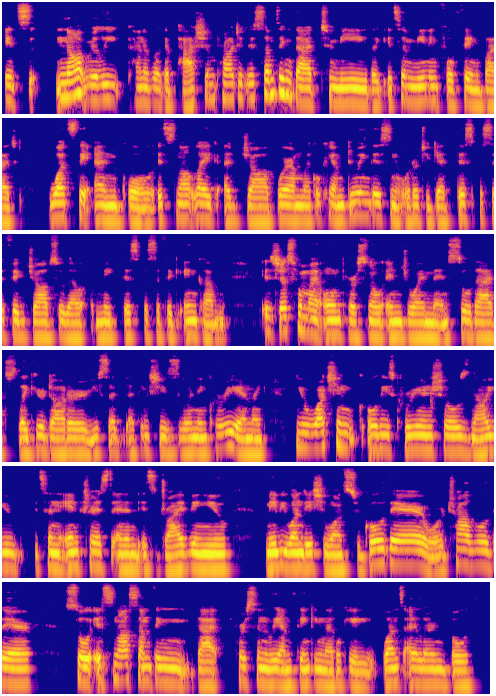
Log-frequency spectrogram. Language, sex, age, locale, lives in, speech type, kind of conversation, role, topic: English, female, 30-34, en-CA, Canada, conversation, unstructured, none, What are you working toward in your life right now, and what inspires you to pursue it?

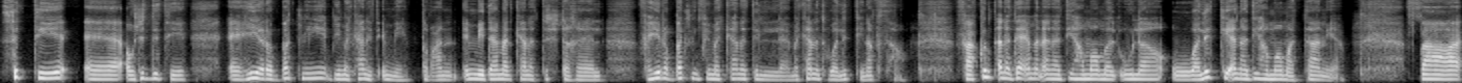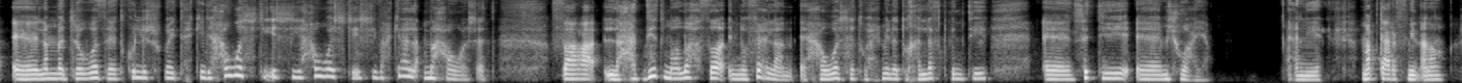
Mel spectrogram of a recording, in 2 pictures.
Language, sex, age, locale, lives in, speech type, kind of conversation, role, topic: Arabic, female, 35-39, ar-JO, United States, conversation, unstructured, none, لو تقدر تمسح ذكرى واحدة من الماضي، هتختار إيه وليه؟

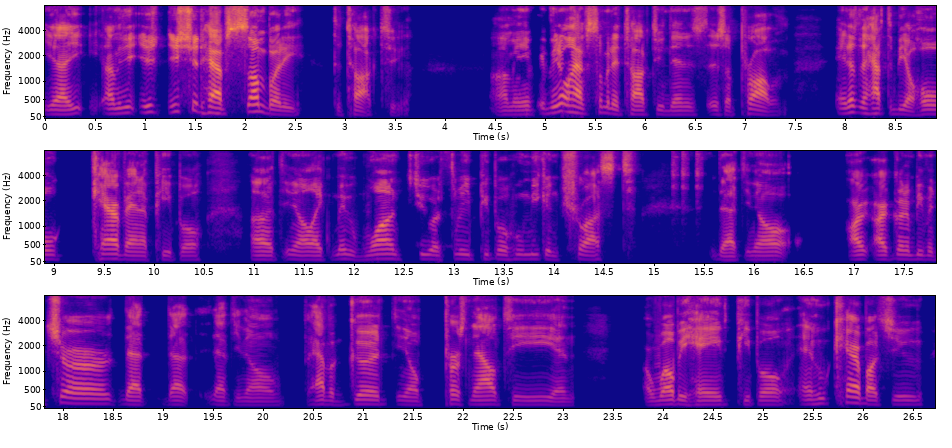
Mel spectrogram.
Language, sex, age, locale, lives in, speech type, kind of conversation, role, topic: English, male, 50-54, en-US, United States, conversation, podcast, host, How do you approach resolving conflicts in different areas of your life?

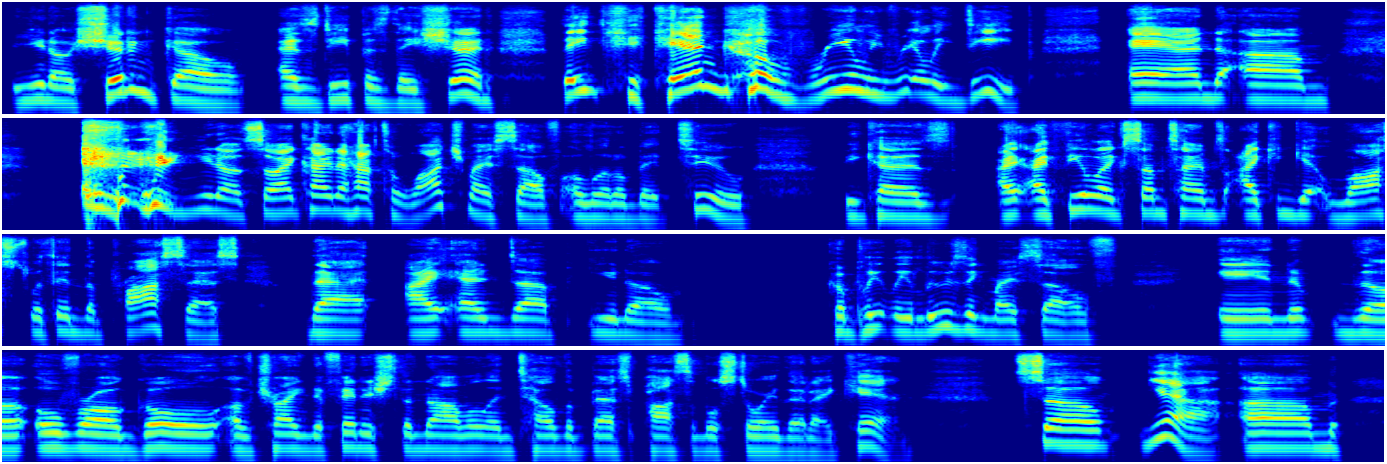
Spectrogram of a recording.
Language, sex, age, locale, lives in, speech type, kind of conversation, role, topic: English, male, 35-39, en-US, United States, conversation, unstructured, none, What hobby surprised you by how much you enjoyed it?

